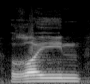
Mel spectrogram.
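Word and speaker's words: غين: So ghayn is pronounced from the top part, the highest part of the throat, the closest to the mouth. Ghayn, al, ghayn, ghayn, ghayril maghdubi alayhim.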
